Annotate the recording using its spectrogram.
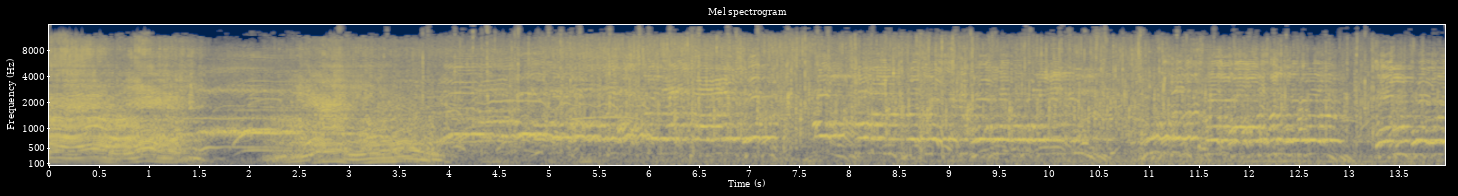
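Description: An off-road vehicle's engine roars and revs hard, rising and falling in pitch.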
